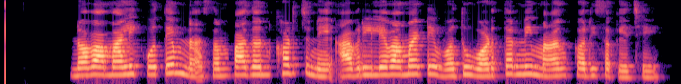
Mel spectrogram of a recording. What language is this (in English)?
Gujarati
